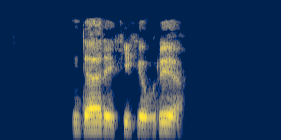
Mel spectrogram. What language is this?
Central Kurdish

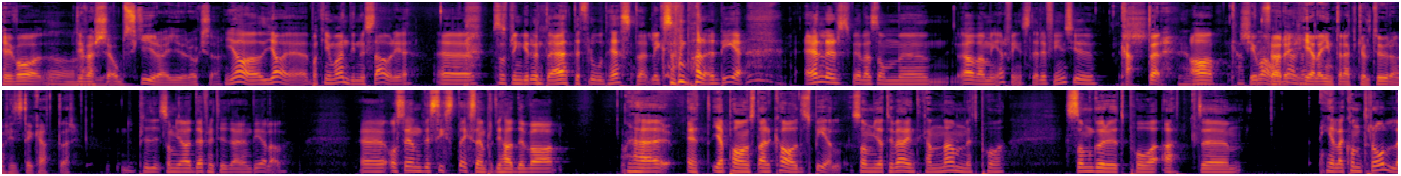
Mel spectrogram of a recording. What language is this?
Swedish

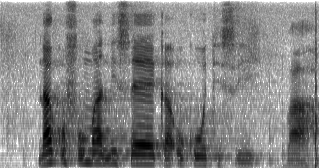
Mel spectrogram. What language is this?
South Ndebele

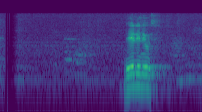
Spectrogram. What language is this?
Sinhala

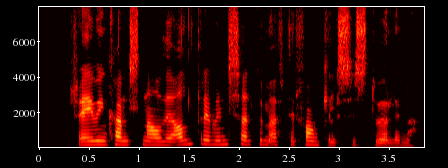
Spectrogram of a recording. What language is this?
Icelandic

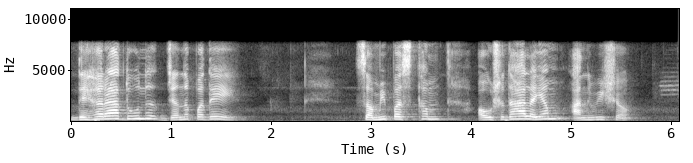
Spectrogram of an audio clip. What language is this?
Sanskrit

